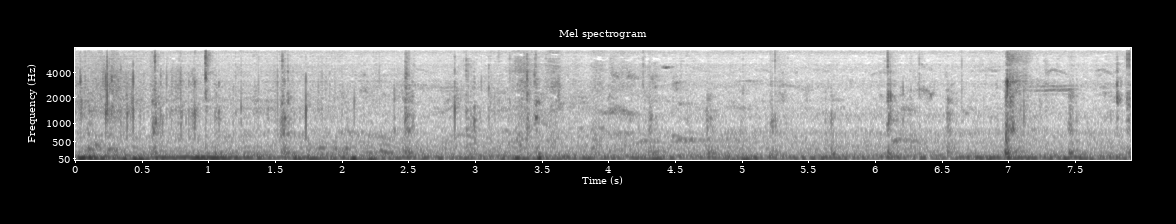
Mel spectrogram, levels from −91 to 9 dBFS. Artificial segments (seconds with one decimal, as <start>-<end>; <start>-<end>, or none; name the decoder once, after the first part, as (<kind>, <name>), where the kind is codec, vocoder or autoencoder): 0.0-7.9 (vocoder, Vocos)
